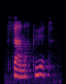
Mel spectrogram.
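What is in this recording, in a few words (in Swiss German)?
"guet", Alsatian; medecine; voyez vous bien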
